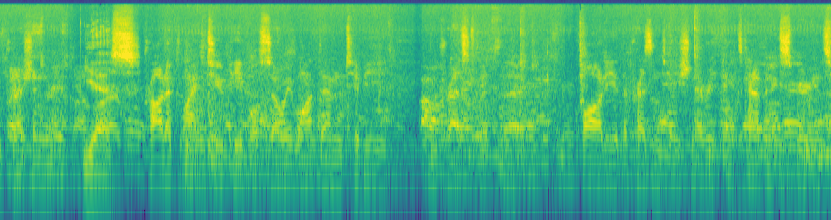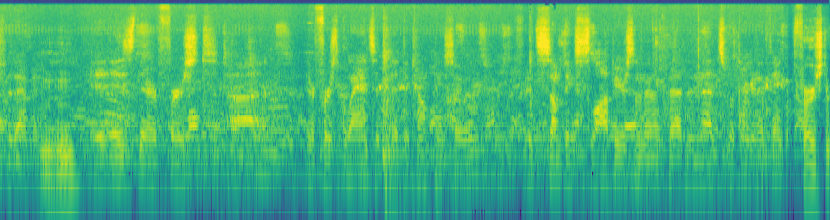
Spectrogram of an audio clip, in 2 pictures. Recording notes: Live from Western Hunt Fest.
